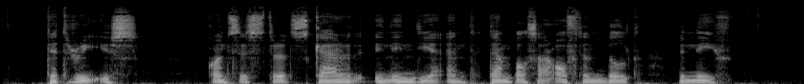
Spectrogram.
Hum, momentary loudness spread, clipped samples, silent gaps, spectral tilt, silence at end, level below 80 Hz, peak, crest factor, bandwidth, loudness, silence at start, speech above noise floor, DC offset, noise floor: none; 8 LU; under 0.1%; none; -4.5 dB/octave; 0.75 s; -46 dBFS; -10 dBFS; 18 dB; 16 kHz; -27 LUFS; 0.45 s; 35 dB; under 0.1%; -61 dBFS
